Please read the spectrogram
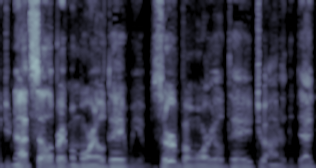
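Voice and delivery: plain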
